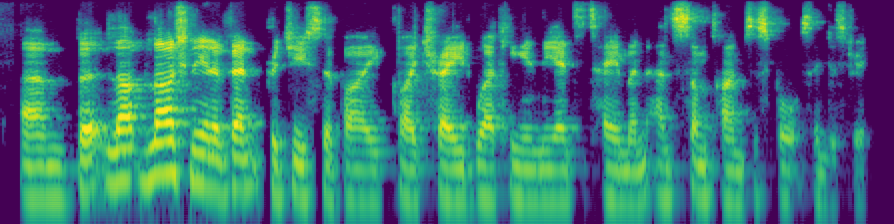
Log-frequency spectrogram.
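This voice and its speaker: With a British accent, a man speaks at a fairly quick pace with hardly any pauses, a fairly low pitch and a bright, sharp tone. His intonation is lively and his loudness swings widely. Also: quiet background. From Britain, Glasgow area. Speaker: event producer. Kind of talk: podcast interview.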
